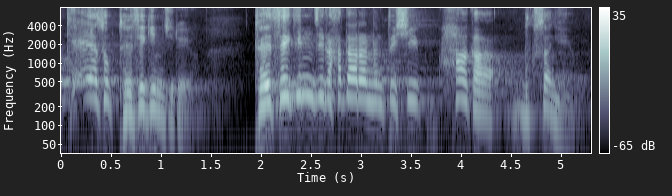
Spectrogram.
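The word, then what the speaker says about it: הגה: 하가. 따라해 보시라니까요. 하가. 하가 이렇게 읽는 게 아니라 하가라고 읽는 게 묵상이라는 단어예요.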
